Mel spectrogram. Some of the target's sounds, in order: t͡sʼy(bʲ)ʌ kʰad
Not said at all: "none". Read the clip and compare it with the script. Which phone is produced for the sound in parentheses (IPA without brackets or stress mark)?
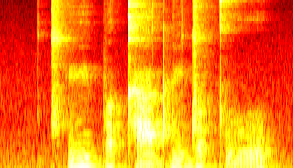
b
